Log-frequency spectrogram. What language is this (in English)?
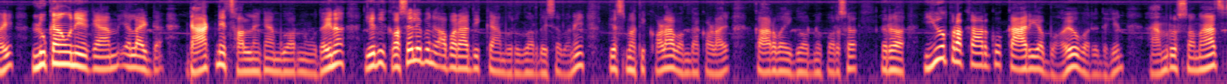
Nepali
